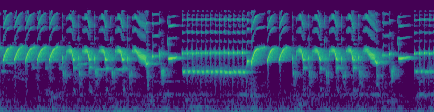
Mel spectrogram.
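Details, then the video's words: A male canary sings during song training: bright, high tours of repeated sweeping rising notes, then a rapid even trill, then the sweeping phrase again, with no other sounds. "Your canary sings immediately when he listens to this canary singing"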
